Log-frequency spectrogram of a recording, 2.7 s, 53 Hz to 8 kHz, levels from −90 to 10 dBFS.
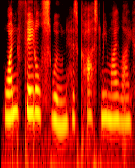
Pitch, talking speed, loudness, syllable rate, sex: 235 Hz, 175 wpm, -21 LUFS, 4.0 syllables/s, female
